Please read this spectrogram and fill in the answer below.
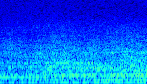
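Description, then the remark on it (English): A steady, droning engine roar from a helicopter passing overhead, holding a constant low hum at moderate loudness with no voices. “Oh, is that a helicopter?”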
